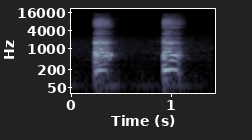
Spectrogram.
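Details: A playful fake cough from a baby said to be 5 months old: two short, deliberate cough-like bursts, not a sign of illness.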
